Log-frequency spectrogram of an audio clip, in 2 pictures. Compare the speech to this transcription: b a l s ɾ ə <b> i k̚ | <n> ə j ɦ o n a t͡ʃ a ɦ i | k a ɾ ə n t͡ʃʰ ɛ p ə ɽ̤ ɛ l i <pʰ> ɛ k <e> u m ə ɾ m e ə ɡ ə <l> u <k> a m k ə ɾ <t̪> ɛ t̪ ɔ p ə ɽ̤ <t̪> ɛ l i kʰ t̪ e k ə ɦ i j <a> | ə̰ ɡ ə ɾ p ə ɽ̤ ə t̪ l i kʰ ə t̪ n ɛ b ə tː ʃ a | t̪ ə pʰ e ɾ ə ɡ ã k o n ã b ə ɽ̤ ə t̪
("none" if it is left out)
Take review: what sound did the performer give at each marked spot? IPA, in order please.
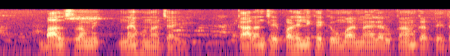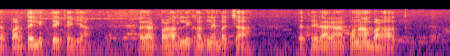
m, n, kʰ, e, ɾ, k, t̪, t̪, a

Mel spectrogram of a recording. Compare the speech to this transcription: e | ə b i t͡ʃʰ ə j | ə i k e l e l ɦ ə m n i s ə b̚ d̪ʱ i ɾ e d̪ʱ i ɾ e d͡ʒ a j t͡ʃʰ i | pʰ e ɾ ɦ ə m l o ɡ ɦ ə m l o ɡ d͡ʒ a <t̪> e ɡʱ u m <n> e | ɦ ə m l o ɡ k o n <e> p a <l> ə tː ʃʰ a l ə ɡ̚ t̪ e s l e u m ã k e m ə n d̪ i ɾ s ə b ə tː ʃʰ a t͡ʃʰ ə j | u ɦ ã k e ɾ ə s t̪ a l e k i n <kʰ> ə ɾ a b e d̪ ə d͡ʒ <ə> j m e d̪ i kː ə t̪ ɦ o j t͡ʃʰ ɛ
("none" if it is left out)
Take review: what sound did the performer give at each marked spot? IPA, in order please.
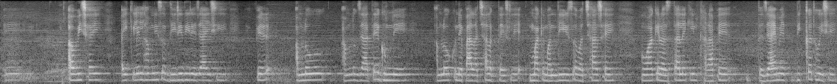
t̪, n, e, l, kʰ, a

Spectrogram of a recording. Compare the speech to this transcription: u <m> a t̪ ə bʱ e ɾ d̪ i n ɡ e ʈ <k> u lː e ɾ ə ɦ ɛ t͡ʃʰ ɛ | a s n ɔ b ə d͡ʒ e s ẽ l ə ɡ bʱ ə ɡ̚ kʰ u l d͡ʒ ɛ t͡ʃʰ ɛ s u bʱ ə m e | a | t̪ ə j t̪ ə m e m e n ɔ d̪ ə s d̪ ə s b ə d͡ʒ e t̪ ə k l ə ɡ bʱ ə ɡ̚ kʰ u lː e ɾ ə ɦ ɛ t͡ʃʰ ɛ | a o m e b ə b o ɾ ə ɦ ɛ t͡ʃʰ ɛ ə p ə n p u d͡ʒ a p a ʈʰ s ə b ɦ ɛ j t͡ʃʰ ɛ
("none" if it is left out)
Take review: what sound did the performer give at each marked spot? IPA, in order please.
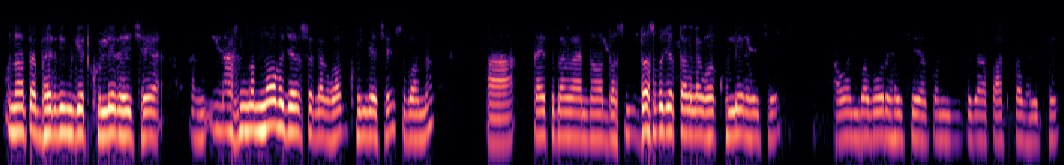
n, kʰ

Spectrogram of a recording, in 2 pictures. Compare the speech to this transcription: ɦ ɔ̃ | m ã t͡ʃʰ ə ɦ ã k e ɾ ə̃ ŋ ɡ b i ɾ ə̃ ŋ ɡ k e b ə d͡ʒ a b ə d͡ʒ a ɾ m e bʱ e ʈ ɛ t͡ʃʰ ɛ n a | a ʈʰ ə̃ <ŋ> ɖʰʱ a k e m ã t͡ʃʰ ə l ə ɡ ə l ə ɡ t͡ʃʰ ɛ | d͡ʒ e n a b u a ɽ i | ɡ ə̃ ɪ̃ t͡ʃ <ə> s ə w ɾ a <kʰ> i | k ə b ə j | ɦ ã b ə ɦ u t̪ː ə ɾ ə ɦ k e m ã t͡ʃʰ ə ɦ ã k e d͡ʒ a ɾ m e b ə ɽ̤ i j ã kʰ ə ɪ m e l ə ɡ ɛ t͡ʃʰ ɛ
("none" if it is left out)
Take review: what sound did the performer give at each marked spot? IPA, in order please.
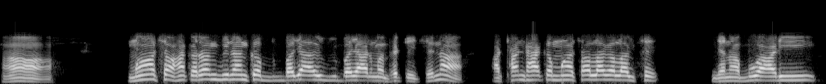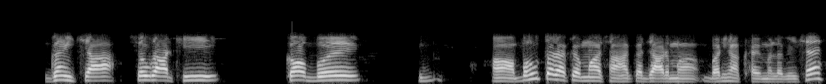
ɳ, a, ʈʰ

